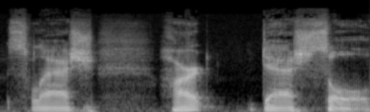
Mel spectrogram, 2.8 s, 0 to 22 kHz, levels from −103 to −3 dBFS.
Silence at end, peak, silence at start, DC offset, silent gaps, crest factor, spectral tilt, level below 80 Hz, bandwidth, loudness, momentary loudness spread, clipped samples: 0 s; -14 dBFS; 0.05 s; under 0.1%; none; 20 dB; -4 dB/octave; -46 dBFS; 15 kHz; -31 LUFS; 19 LU; under 0.1%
